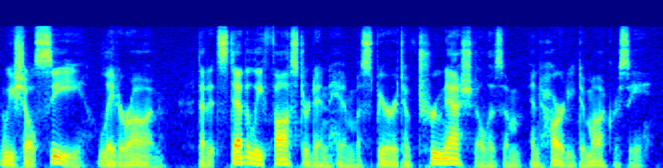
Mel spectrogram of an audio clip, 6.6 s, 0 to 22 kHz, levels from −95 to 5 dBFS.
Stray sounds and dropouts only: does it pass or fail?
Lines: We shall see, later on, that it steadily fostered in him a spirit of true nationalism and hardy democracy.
pass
